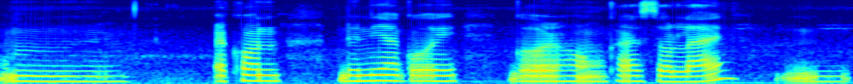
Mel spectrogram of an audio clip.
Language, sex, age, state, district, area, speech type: Assamese, female, 60+, Assam, Dibrugarh, rural, spontaneous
